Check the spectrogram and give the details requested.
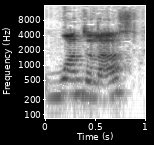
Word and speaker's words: wanderlust: i really like it it's probably pronounced completely differently in german but in english we call it wonderlust and let's have a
